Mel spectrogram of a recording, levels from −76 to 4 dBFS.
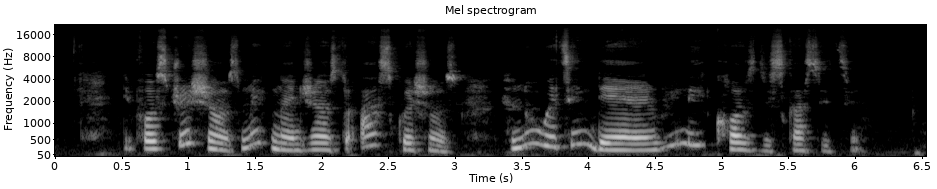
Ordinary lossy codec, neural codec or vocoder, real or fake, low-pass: none; none; real; 19.8 kHz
